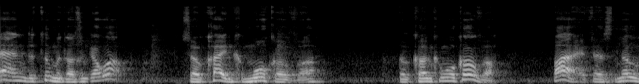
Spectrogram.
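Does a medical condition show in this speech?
No.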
